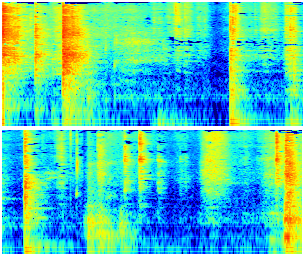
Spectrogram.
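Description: Galvanized steel cable trunking sections clanking and clinking against each other and the concrete floor as they are handled: a series of sharp, irregular metal knocks.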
